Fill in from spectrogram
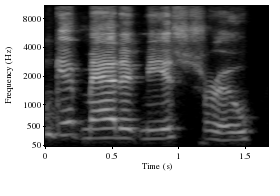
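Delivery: ordinary talk, nothing marked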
